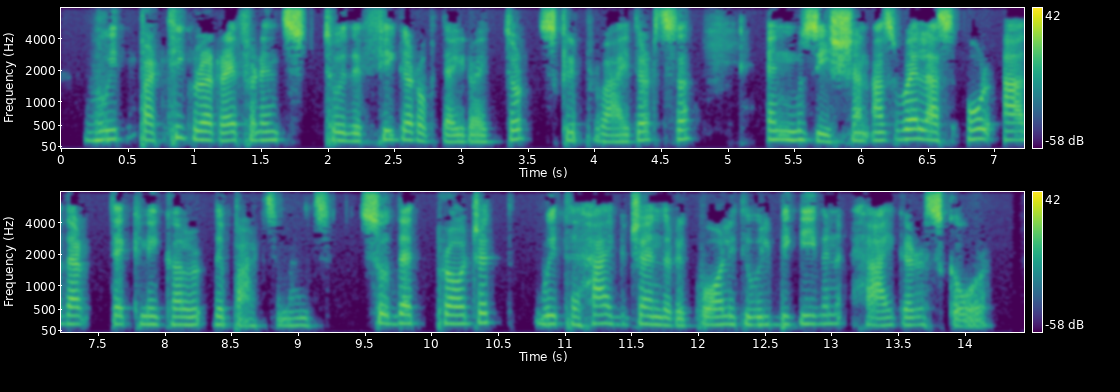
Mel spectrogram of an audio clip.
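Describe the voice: In a dry, close sound with no echo, a woman speaks with a fairly low pitch, a dark, mellow tone and vocal fry, keeping a moderate pace, fairly even intonation and few pauses.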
